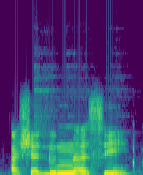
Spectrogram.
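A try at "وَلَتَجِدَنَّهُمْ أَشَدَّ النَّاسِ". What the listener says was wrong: Coba lihat di sini udah rasa asyadda ya, bukan asyaddu.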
